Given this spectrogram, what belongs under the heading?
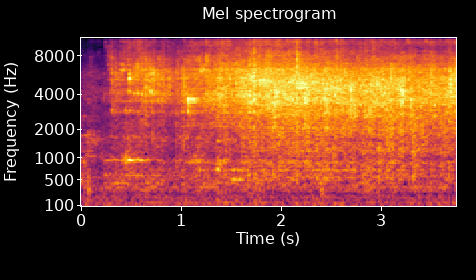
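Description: Chopped okra drops into hot oil and the frying rises into a loud, steady, close-up sizzle that holds without letup, with a few faint clinks early on.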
